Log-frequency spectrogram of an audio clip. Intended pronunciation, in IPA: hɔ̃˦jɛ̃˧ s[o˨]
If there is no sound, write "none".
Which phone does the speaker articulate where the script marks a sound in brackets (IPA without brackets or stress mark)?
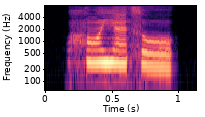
o˨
